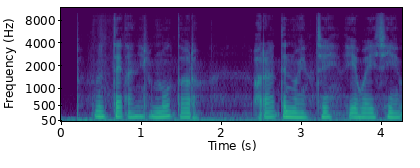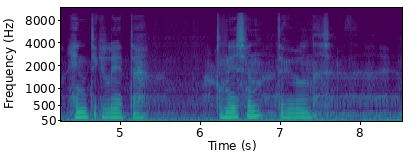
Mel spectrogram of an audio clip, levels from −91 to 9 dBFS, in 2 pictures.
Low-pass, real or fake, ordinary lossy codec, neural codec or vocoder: 9.9 kHz; fake; none; autoencoder, 22.05 kHz, a latent of 192 numbers a frame, VITS, trained on many speakers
